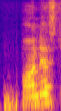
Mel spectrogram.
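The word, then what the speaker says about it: honest: ठीक है, ऑनेस्ट में फर्स्ट लेटर एच साइलेंट रहता है।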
